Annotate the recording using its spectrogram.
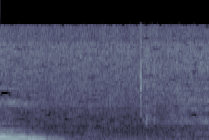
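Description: A man's chanted verse of Hòa Hảo scripture ending on a held note that slides down and fades out in the first half second, followed by a pause with only faint hiss.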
